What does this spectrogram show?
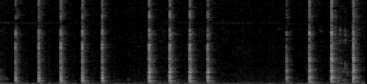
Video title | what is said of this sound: Fun Embellishments with Fast setting Resin | Can you hear that? You hear that? That is already done.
